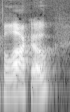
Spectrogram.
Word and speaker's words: Polacco: Her name is Patricia Polacco.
